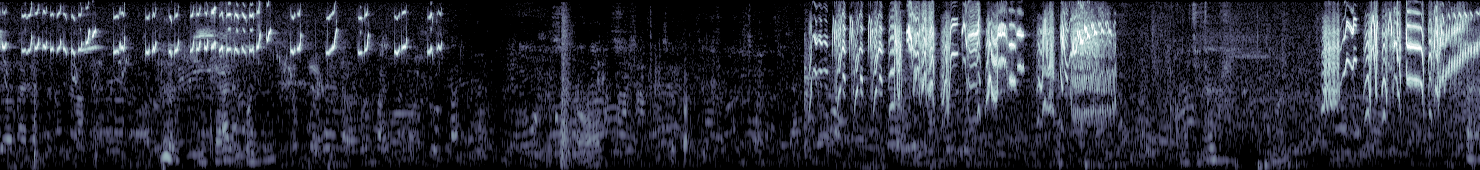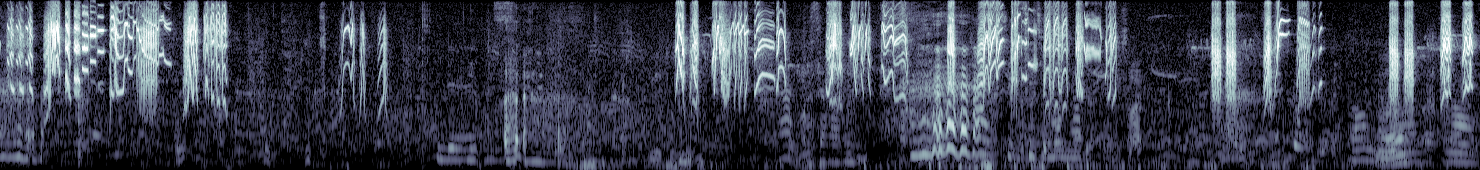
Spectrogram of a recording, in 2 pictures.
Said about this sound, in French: Grive Litorne.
